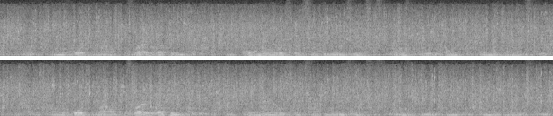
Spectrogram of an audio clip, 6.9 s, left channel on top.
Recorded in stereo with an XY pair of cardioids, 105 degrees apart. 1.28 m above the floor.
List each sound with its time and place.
0.7 s a man speaking: 40° right, 3.5 m
3.0 s a man speaking: 50° left, 4 m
